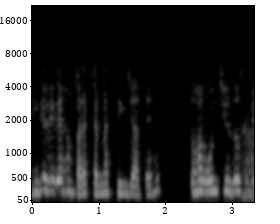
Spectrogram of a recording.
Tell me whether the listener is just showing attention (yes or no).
yes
